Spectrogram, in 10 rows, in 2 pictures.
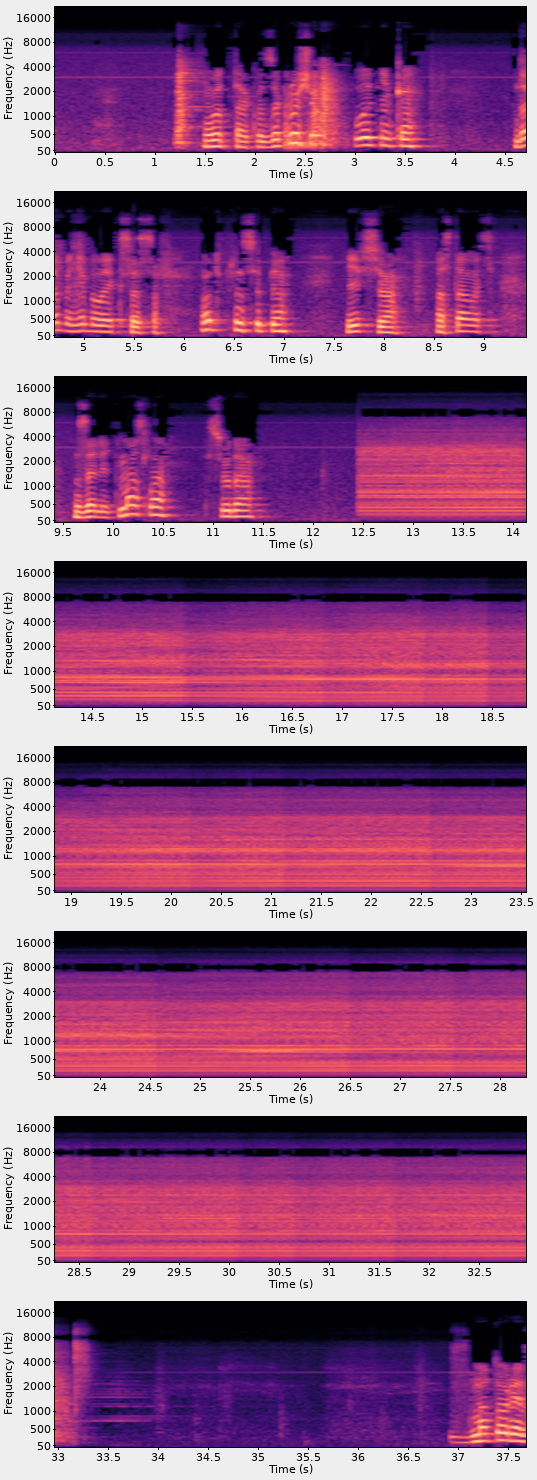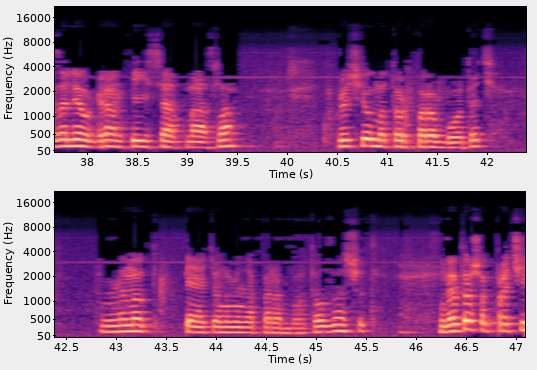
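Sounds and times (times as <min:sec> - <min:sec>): air compressor running: 0:03.8 - 0:05.0, 0:07.2 - 0:07.6, 0:09.1 - 0:09.6, 0:12.1 - 0:37.1, 0:39.6 - 0:40.5, 0:45.6 - 0:46.3.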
